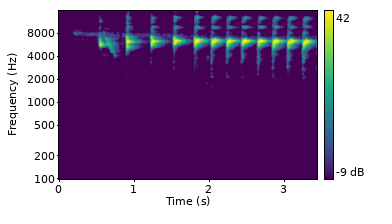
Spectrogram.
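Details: Lovebird in relaxed ngekek chatter style: a run of about eleven sharp, very high chips, evenly spaced roughly three per second, getting louder after a soft start, with a faint low rumble beneath.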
